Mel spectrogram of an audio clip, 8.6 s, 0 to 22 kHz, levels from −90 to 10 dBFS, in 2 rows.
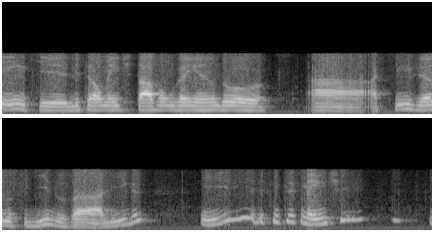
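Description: G.726 ADPCM damage runs throughout: the heavy, level-following rasp suggests the 16 kbit/s mode, coding only coarse prediction errors, and nothing above 3.9 kHz survives.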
